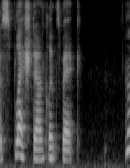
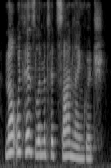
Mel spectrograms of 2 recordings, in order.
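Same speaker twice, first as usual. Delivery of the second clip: ordinary delivery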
